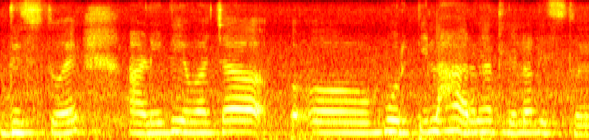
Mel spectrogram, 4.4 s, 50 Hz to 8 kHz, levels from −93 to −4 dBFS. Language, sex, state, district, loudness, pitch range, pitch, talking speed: Marathi, female, Maharashtra, Solapur, -13 LUFS, 215-235 Hz, 225 Hz, 95 wpm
